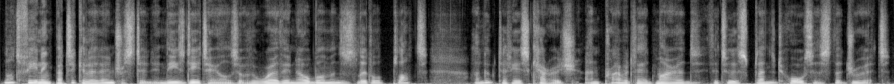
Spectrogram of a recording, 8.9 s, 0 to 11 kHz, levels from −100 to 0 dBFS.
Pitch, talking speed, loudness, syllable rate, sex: 140 Hz, 190 wpm, -20 LUFS, 6.3 syllables/s, male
